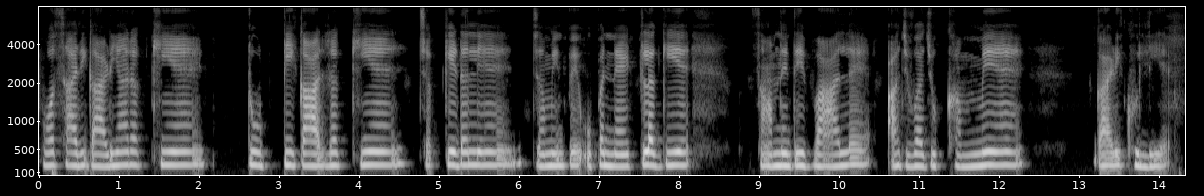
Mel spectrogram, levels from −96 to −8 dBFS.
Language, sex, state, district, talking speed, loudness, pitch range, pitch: Hindi, female, Chhattisgarh, Kabirdham, 115 wpm, -31 LUFS, 215-235 Hz, 230 Hz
